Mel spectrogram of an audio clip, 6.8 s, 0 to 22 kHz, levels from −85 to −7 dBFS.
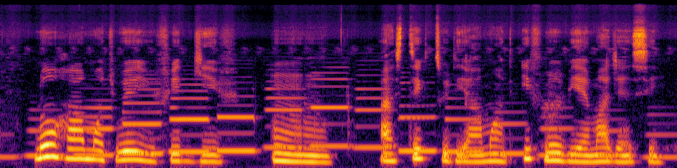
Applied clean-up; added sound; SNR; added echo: none; Wind instrument, woodwind instrument; 10 dB; none.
